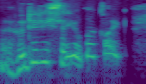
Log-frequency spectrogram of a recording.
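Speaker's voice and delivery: put-on high, fast, curious little kid voice. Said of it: "I remember going".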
